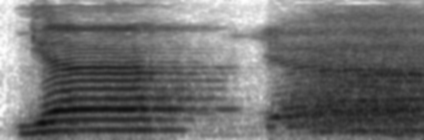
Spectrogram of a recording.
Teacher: Mirip pengucapannya, tapi di sini ya-nya bukan ya mad sehingga keluarnya dari tengah lidah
